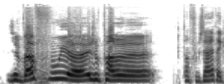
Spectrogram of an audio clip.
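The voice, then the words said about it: Poor put-on Marseille accent. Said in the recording (French): “l'accent marseillais ... En plus, c'est même pas un bon accent.”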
